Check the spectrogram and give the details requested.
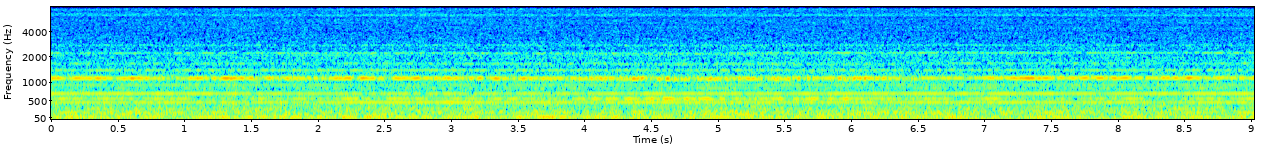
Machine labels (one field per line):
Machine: fan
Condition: abnormal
